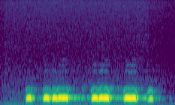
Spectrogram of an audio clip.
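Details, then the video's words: A Great Horned Owl gives territorial advertising hoots, a series of five deep, soft hoots in a stuttering rhythm, with a faint low hum underneath. "to advertise their territories great horned owls make a familiar sound we've all heard in movies or shows the deep soft hoots"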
